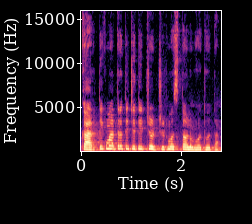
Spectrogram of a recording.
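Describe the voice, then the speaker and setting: A woman narrating a romantic family story in a steady, expressive reading voice. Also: sits high, normal speed, slight background noise. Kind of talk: scripted narration.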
